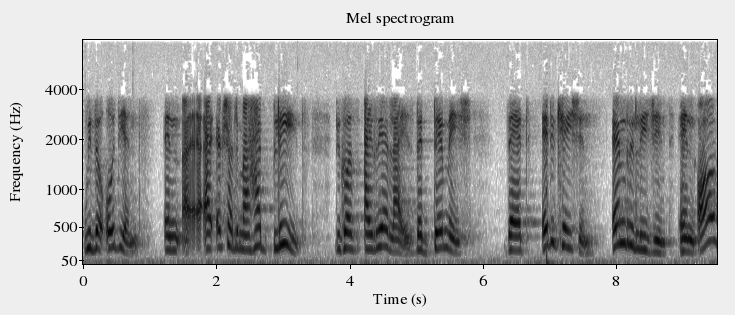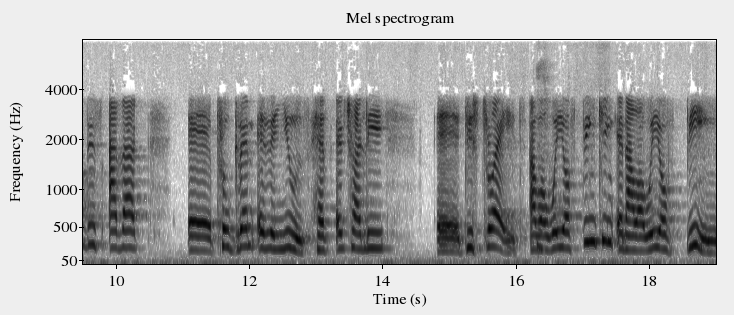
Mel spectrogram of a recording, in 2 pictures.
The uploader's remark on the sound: Guest (phone)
